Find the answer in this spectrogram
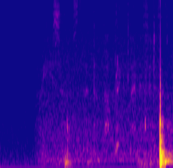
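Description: Faint whispering into a microphone, starting about half a second in, with a soft bump just before the one-second mark.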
